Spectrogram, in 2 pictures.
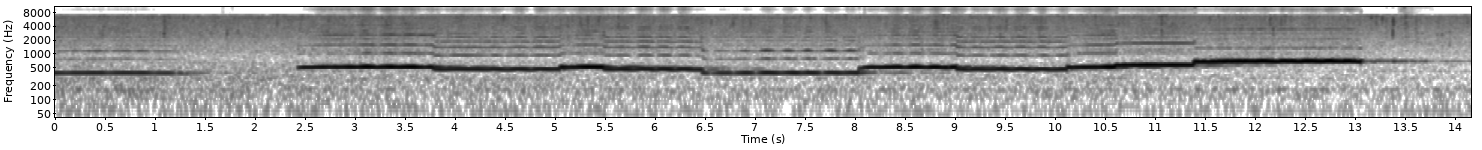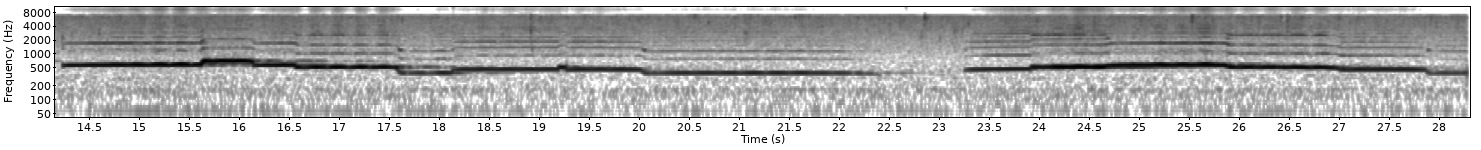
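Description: Background music: a slow solo melody on a flute-like wind instrument, long held notes moving in small steps, in phrases broken by three brief pauses.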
